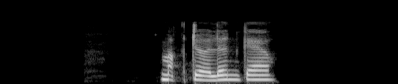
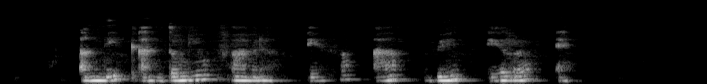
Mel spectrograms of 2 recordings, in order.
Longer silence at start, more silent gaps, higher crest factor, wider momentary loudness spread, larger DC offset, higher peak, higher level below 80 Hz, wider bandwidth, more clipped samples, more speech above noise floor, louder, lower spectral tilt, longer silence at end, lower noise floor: first, 1.6 s vs 0.8 s; neither; about the same, 16 dB vs 16 dB; second, 7 LU vs 19 LU; neither; about the same, -2 dBFS vs -4 dBFS; about the same, -58 dBFS vs -62 dBFS; first, 7.8 kHz vs 6.2 kHz; neither; about the same, 58 dB vs 57 dB; first, -14 LUFS vs -19 LUFS; second, -5.5 dB/octave vs -8.5 dB/octave; second, 1.25 s vs 1.4 s; second, -71 dBFS vs -76 dBFS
